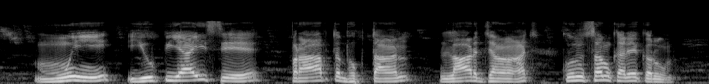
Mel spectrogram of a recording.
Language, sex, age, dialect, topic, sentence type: Magahi, male, 18-24, Northeastern/Surjapuri, banking, question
